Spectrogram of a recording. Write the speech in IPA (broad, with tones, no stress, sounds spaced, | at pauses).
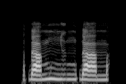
ɗ a˨˦ m ɲ ɨ˧ ŋ ɗ a˧ m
